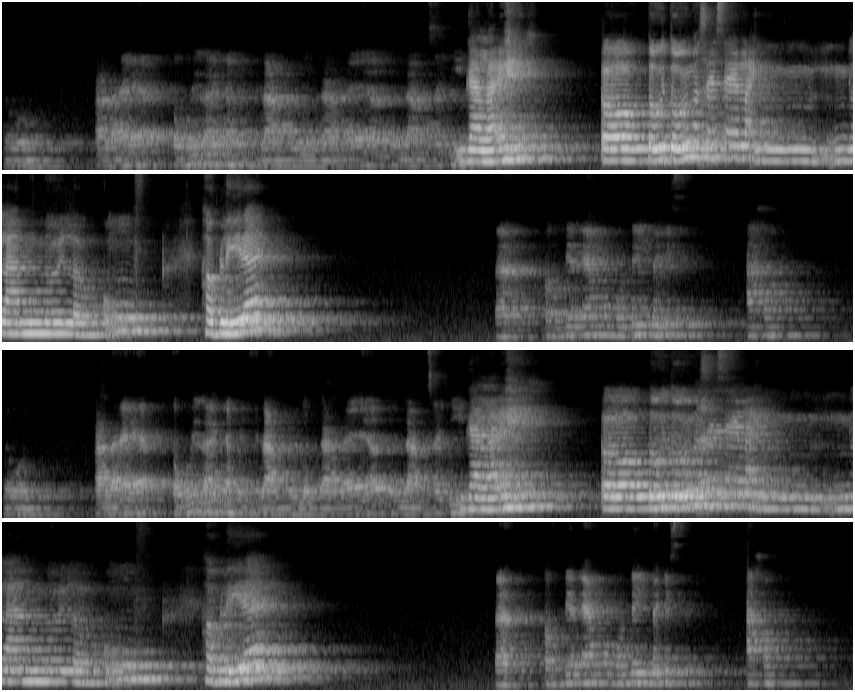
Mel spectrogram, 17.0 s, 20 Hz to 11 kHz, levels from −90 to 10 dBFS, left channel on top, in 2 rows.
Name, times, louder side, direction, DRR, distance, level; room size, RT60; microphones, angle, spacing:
voice 1, 0.0-0.3 0.9-4.6 6.9-7.5 13.4-13.6 13.9-15.3 16.0-16.3, right 3 dB, 70° right, 4 dB, 0.4 m, -35 dB
voice 2, 4.5-5.4 6.0-10.2 10.5-11.2, left 4 dB, 75° left, 6 dB, 0.3 m, -20 dB
3.2 x 2.1 x 3.5 m, 1.5 s
head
